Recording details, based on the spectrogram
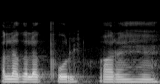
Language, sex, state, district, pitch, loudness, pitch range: Hindi, male, Uttar Pradesh, Shamli, 115 Hz, -18 LUFS, 115-120 Hz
